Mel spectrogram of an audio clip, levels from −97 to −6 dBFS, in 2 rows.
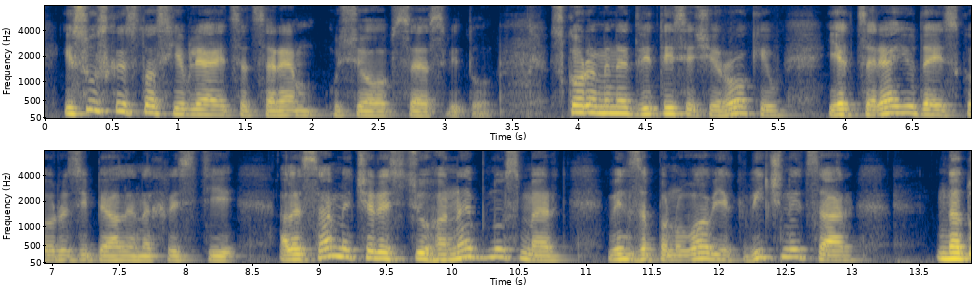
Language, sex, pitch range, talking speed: Ukrainian, male, 115-155 Hz, 125 wpm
